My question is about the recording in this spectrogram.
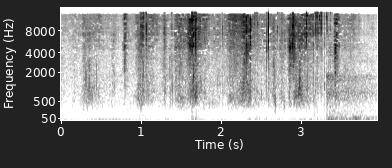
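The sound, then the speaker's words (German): Footsteps crunch along an outdoor path toward a pond in the source area of the Berkel river in Billerbeck, a steady series of moderately loud steps over about four seconds, with no one speaking. “Jetzt sind wir mal ein bisschen näher an den Teich gegangen.”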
